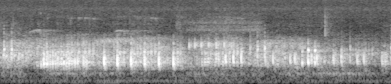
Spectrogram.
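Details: Frogs chorusing at a pond in Japan; quick clicking, pulsed croaks run in bursts and overlap throughout, a steady mass of calling.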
